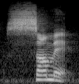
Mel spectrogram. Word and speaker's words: summit: word is Summit now for pronunciation you know I love talking about teas and how Americans don't say tea we don't say submit too much too much tea this is called a stop where you you start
